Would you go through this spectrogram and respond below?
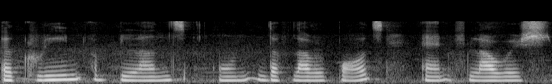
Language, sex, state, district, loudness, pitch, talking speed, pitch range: English, female, Nagaland, Kohima, -16 LUFS, 190 Hz, 110 wpm, 185-205 Hz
